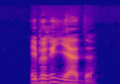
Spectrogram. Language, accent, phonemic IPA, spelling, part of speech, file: French, France, /e.bʁi.jad/, ébrillade, noun, LL-Q150 (fra)-ébrillade.wav
- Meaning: the sudden jerking of a horse's rein when the horse refuses to turn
